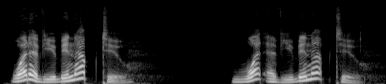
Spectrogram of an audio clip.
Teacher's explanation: is a stress on what what have you been up to have you been is said together and there is a stress on up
